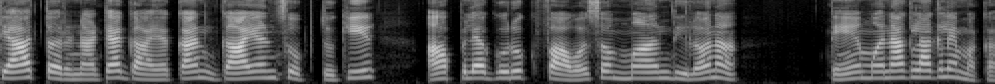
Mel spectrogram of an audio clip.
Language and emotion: Goan Konkani, sad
